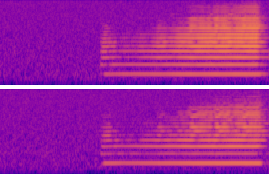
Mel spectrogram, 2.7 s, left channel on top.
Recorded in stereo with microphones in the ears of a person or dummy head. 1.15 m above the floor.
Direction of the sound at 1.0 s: 50° left (ahead or behind).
